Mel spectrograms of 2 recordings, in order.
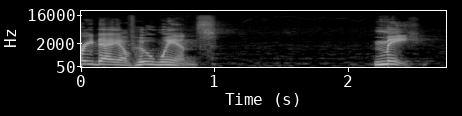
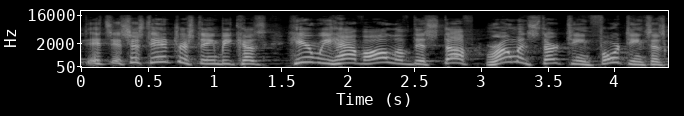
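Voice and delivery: usual speaking voice

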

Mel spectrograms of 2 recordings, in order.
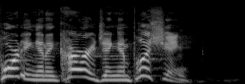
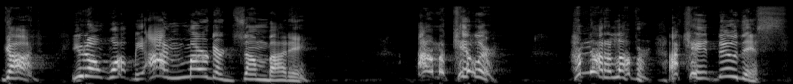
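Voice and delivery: pleading protest; 4 semitones higher than usual. Acted. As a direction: cry out as a panicked Moses begging off. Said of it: "I would pull out the murder card".

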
